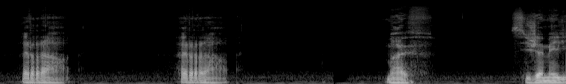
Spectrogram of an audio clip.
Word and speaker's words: ر: peu comme it Piaf mais la prononciation majoritaire la plus courante la plus classique la plus littéraire ça reste de loin R et donc la lettre s'appelle RA bref si jamais il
